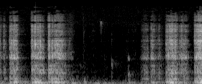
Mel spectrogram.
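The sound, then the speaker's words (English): Crisp rasping strokes of a gouge carving a piece out of violin tonewood, a rhythmic series of scraping bursts that pauses midway, then resumes. “And then you listen to the sound as you gouge it, you get it's got a crispness to it.”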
